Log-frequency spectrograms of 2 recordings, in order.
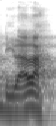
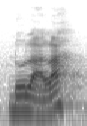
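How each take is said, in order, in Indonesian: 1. Vokal pertama adalah bunyi i. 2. Vokal pertama adalah bunyi u.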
